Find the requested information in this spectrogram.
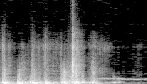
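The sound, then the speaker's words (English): A series of about six firm knocks on the wooden door of a house in Baghdad, evenly spaced, followed by a faint lingering tone as the knocking stops. “I'll knock now.”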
